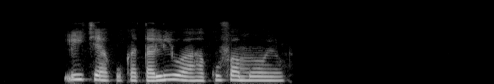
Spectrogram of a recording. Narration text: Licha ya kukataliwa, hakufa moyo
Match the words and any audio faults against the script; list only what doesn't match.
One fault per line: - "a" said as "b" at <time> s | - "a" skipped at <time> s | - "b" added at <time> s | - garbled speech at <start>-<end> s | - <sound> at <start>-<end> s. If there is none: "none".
none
